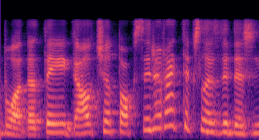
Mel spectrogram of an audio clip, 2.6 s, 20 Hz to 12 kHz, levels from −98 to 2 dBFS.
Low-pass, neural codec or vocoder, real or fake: 7.2 kHz; codec, 16 kHz, about 1 kbps, DyCAST, with the encoder's durations; fake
